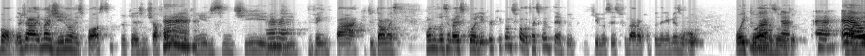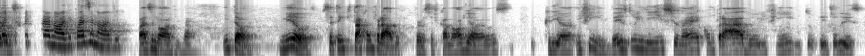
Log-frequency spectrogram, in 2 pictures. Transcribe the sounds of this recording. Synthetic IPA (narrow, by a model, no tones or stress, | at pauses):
bõw̃ewʒaimaʒĩnʊɐɦespɔst̪ɐpoɾkeaʒẽnt͡ʃɪʒafaloũpokĩɲʊd͡ʒɪsẽt͡ʃiʊ̃ɪveɾĩpak̪t̪ʊit̪awmɐs | kw̃nd̪ʊvos̬evajɪskoʎepoɾkekw̃d̪ose̥falofajskwɐ̃t̪ʊt̪ẽmpʊ | kɪvosesfũnd̪aɾɐ̃ɐkõpɐ̃d̪eɾiɐmezmʊo | ojt̪ʊɐ̃nʊs̬ojt̪ʊ | ɛɛnɔvoj̃nʊsanɔvɪkwazɪnɔvɪ | kwazɪnɔvɪnɛ | ẽt̪ɐ̃w̃ | mewvoset̪ẽj̃kɪ̥t̪aɾkõmpɾa̰d̪ʊpɾvosefi̥kanɔvɪɐ̃nʊs | kɾiɐ̃ẽfĩd̪ejzd̪ʊinisjʊnɛkõmpɾad̪ʊẽj̃fĩt̪uɪt̪ud̪ʊisʊ̥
